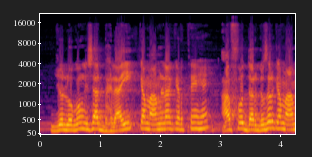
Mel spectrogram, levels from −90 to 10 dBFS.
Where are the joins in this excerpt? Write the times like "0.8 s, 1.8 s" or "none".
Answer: 2.9 s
